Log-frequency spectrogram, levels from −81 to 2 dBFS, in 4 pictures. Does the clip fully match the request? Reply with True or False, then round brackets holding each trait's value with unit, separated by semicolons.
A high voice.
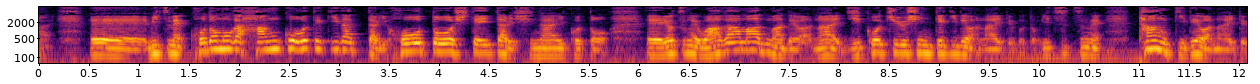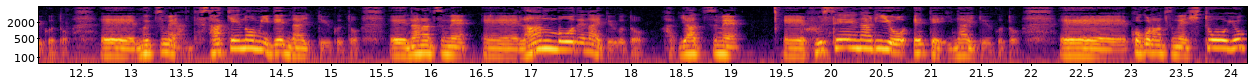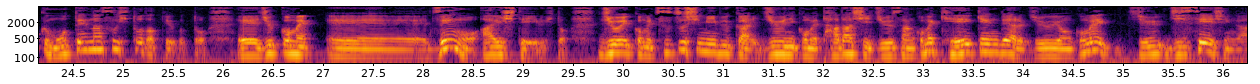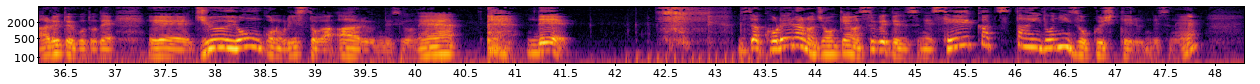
False (140 Hz)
